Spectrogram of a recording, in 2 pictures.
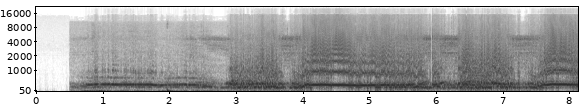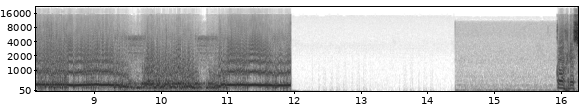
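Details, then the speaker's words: Loud, high-pitched musical whistling that rises and falls with each breath, heard in both respiratory phases; wheezes (sibilant rhonchi) from narrowed airways, demonstrated in a respiratory examination lecture. "el señor diagnóstico de este signo lo constituye por excelencia el asma bronquial donde se combinan todos los elementos fisiopatológicos"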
